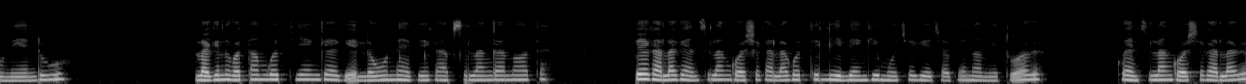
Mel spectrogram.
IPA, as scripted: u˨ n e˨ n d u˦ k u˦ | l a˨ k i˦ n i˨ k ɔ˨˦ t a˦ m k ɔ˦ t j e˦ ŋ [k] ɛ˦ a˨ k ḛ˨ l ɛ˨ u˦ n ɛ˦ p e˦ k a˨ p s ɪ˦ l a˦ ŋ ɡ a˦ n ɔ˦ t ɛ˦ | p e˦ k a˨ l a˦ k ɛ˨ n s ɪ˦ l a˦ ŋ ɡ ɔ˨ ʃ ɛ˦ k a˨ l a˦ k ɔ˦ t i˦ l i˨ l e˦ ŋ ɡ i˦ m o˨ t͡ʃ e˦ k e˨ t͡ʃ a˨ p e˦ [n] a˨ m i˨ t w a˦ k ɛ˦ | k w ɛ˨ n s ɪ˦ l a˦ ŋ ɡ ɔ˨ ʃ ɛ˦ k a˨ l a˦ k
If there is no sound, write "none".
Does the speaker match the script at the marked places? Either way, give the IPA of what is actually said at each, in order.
ɡ, n

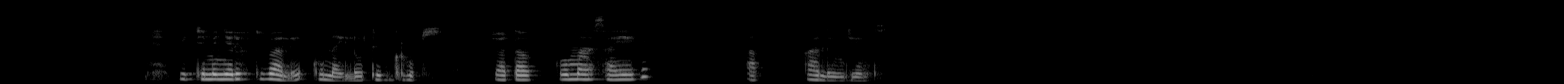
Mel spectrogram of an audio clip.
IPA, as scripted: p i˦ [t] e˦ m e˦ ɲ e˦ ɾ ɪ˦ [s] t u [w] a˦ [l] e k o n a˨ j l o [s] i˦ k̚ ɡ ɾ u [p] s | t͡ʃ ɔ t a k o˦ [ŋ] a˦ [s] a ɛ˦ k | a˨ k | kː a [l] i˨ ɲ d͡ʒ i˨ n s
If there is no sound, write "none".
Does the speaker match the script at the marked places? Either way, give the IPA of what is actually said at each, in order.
t͡ʃ, f, v, l, t, p, m, s, l

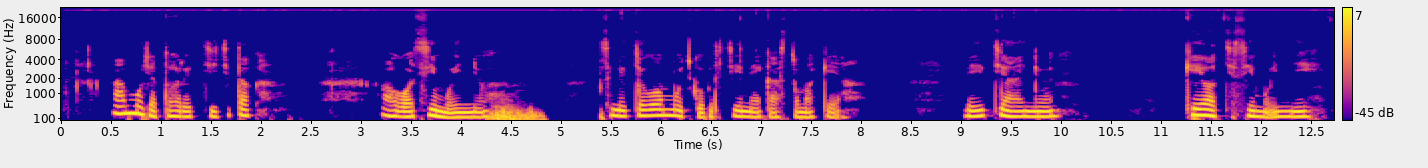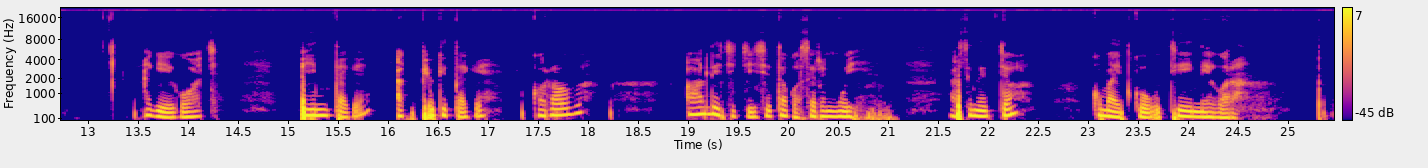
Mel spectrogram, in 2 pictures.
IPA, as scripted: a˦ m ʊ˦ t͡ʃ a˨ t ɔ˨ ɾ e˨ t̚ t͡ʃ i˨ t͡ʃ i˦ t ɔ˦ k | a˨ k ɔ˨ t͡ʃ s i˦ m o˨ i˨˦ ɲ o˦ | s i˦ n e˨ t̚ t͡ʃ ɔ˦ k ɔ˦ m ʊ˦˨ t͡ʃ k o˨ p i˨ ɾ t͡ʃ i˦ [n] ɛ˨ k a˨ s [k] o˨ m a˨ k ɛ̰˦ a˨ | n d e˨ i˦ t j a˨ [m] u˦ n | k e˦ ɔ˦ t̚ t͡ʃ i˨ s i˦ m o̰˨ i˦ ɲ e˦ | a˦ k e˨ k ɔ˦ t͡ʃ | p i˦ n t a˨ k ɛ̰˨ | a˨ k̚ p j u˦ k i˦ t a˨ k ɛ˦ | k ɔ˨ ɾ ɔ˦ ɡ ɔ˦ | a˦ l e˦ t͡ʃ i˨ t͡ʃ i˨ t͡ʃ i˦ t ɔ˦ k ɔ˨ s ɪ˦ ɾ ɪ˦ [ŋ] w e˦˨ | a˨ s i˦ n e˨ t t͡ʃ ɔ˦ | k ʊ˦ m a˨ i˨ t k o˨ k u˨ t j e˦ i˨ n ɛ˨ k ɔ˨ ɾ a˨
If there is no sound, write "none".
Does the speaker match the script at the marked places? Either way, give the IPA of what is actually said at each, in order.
n, t, ɲ, ŋ

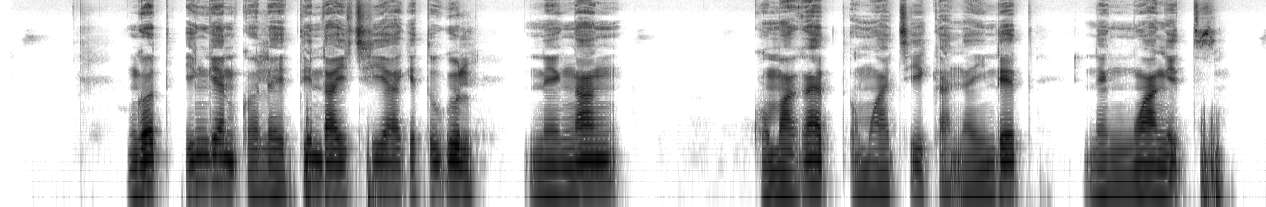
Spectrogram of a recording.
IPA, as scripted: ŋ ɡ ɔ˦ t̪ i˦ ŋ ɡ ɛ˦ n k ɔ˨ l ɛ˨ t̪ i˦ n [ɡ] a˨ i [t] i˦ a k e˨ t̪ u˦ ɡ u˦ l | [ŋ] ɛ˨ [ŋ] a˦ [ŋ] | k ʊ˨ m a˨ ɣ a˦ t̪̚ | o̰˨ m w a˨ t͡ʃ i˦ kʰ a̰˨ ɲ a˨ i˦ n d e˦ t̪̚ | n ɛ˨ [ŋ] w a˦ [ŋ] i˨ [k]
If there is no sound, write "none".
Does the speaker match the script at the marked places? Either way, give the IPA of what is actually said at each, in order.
d, t͡ʃ, n, ŋ, ŋ, ŋ, ŋ, t

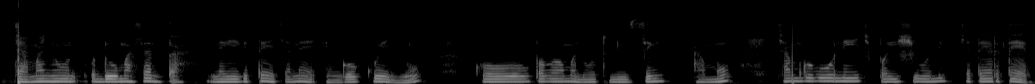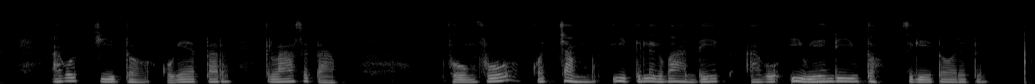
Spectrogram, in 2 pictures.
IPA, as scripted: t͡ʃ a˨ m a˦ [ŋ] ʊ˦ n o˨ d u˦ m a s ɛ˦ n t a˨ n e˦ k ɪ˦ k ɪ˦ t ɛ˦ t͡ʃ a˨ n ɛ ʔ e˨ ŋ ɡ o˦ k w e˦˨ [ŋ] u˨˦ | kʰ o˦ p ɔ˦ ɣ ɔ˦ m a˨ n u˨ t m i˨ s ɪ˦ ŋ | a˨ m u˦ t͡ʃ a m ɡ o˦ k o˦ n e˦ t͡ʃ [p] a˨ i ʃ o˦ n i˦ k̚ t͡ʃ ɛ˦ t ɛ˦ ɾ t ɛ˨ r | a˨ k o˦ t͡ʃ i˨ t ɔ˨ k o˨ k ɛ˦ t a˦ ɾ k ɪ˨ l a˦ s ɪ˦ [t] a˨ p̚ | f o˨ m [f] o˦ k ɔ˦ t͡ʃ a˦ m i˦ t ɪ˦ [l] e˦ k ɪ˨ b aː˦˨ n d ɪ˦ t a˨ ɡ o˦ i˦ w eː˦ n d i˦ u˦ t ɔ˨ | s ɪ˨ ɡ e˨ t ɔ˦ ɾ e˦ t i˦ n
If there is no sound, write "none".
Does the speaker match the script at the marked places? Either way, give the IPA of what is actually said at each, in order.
ɲ, ɲ, p, t, f, l

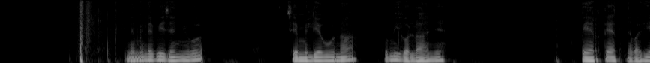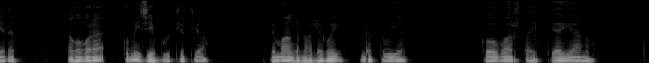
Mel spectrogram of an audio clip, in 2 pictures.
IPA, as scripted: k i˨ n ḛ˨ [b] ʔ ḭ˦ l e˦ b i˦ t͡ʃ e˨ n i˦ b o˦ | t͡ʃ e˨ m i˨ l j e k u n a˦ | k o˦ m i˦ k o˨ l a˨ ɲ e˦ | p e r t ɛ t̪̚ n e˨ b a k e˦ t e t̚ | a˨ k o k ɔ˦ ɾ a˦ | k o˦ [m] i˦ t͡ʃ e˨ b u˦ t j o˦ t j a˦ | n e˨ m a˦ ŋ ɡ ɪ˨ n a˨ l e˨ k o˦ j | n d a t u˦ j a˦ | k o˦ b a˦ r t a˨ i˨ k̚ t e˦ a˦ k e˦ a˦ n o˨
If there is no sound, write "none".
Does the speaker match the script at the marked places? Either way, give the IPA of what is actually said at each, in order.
m, m

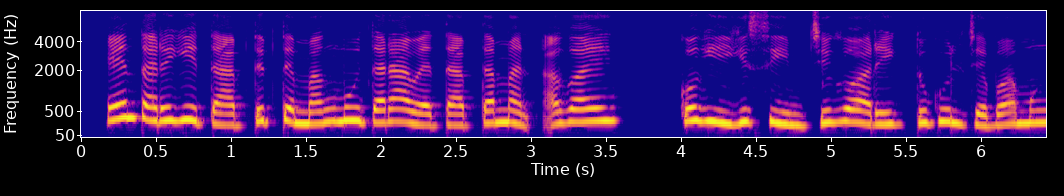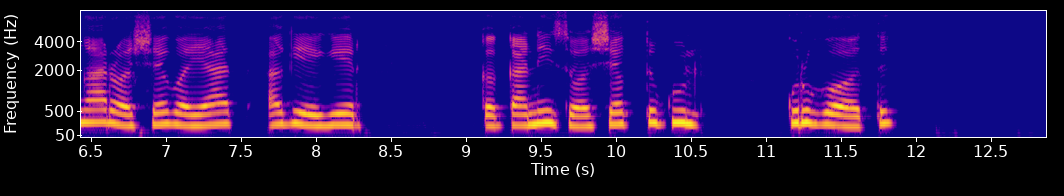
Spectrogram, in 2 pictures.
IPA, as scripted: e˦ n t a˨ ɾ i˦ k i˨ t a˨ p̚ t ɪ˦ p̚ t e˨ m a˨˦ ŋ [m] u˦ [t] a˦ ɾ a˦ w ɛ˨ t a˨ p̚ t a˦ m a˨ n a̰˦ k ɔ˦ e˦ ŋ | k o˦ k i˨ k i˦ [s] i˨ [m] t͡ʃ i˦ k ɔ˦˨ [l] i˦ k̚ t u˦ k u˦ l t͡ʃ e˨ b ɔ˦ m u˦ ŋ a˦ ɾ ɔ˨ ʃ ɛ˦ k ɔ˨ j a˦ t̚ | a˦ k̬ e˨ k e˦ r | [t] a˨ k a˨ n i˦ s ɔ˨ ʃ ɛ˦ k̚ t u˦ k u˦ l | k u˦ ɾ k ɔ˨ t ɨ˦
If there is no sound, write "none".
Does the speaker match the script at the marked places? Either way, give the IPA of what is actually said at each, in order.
m, t, s, m, ɾ, k

